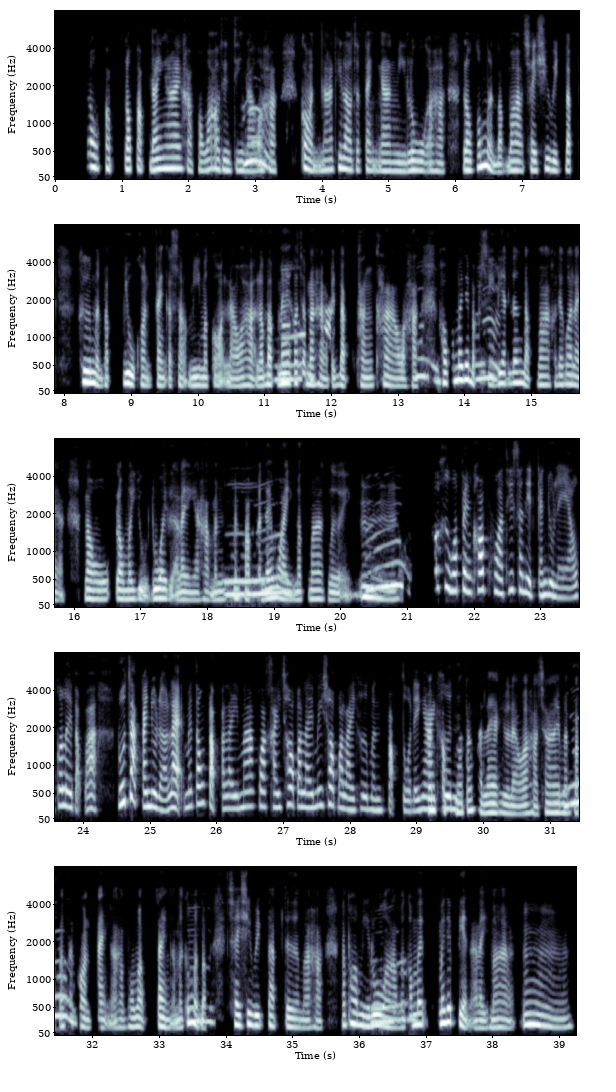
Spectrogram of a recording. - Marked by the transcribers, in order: none
- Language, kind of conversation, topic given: Thai, podcast, เมื่อมีลูกคนแรก ชีวิตของคุณเปลี่ยนไปอย่างไรบ้าง?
